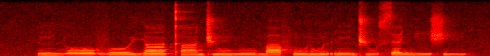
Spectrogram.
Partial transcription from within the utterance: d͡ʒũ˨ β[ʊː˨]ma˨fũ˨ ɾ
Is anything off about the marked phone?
yes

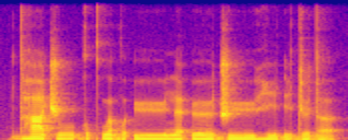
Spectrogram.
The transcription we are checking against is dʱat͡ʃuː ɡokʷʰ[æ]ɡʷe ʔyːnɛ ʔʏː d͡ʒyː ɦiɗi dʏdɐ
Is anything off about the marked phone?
yes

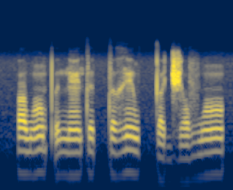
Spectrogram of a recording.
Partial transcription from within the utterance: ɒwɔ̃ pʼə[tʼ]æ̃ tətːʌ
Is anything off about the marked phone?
yes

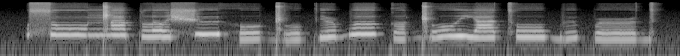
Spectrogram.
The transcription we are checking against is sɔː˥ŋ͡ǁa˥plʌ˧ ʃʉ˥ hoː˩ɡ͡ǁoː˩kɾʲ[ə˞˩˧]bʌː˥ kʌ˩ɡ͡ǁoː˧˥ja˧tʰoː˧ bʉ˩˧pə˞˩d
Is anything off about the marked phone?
yes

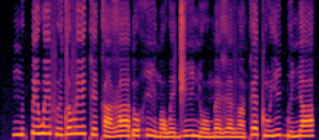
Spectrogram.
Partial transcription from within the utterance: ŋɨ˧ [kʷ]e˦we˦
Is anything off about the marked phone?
yes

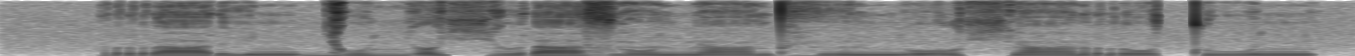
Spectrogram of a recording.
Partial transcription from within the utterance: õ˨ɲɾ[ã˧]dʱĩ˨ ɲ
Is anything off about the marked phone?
yes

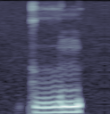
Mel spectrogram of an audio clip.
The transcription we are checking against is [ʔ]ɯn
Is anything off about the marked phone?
yes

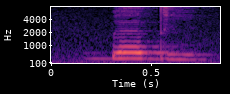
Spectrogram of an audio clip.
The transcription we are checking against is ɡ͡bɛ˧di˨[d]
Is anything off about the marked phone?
yes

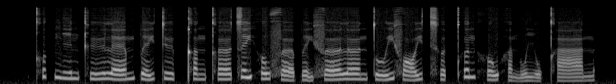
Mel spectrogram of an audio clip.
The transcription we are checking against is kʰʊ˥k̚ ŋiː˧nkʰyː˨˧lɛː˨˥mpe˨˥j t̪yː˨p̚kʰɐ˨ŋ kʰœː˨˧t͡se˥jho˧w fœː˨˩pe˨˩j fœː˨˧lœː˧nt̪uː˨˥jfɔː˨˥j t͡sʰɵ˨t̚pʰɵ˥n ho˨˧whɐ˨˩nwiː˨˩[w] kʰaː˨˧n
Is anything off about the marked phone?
no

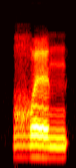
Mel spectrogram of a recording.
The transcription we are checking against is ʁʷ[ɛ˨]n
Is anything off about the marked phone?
no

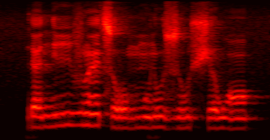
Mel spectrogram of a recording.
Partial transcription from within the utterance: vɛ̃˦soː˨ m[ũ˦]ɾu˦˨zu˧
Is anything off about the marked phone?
yes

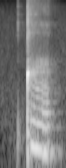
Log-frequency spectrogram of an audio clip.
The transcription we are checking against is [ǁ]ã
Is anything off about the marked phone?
yes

